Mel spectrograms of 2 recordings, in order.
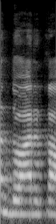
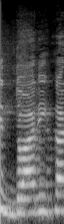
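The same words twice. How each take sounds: First: द्वारका with no इ, dvar-ka in two beats; द्वारका with a falling close; correct form. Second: द्वारिका with a clear इ after व, dva-ri-ka; द्वारिका spoken with the extra ri sound; wrong spelling said. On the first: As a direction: say द्वारका crisply as the right form. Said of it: "द्वारका होता है". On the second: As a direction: say द्वारिका as four syllables, the wrong form. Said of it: "द्वारिका नहीं होता". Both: Shown as a demonstration.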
